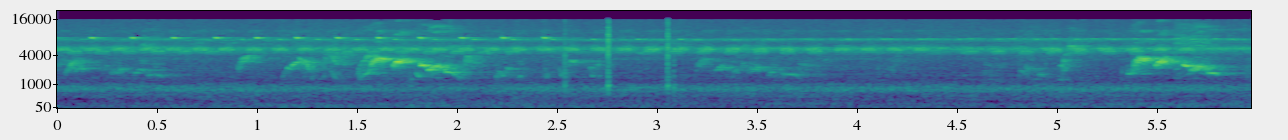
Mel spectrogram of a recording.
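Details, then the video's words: Red-whiskered bulbul used as a lure bird for trapping, recorded 27 July 2019, giving short warbled phrases of rising and falling notes around 1.5 s and 5.5 s over a steady insect drone. "Bẫy chào mào mình dài lông mỏng"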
